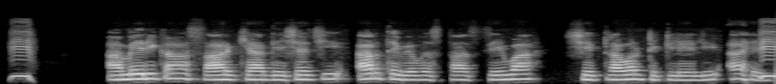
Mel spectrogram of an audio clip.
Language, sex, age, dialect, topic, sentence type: Marathi, male, 41-45, Northern Konkan, banking, statement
